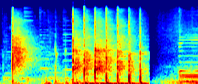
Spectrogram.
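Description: Hands slapping together in a high-five, then a fast run of sharp claps that stops abruptly just before the end.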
